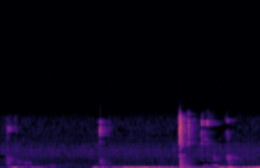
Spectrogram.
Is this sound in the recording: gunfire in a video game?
no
